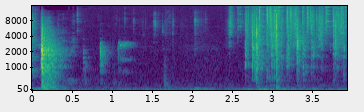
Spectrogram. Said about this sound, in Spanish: Déjenme barajar bien las cartitas porque siento que le falta historia.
